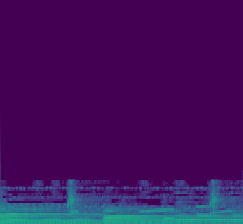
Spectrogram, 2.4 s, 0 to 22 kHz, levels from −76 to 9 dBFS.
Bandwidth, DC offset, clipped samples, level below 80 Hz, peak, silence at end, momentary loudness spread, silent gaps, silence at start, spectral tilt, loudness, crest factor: 4.6 kHz; 0.3%; under 0.1%; -46 dBFS; -12 dBFS; 0 s; 2 LU; none; 0 s; -10.5 dB/octave; -26 LUFS; 14 dB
